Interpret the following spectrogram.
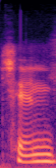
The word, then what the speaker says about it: Qin: Yes, it's pronounced Qin, but Qin.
